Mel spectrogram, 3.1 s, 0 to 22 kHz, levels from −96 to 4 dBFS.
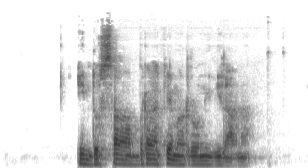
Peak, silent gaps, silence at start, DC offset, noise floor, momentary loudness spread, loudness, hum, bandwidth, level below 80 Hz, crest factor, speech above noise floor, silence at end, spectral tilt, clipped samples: -6 dBFS; none; 0.75 s; under 0.1%; -85 dBFS; 13 LU; -23 LUFS; none; 14 kHz; -64 dBFS; 20 dB; 62 dB; 0.6 s; -4 dB/octave; under 0.1%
